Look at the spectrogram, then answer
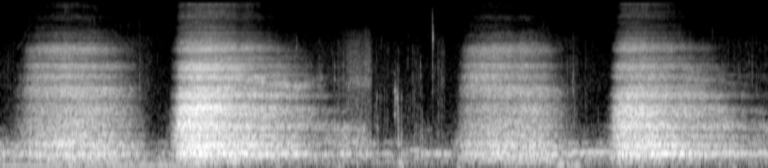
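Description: Slow, deep breaths during an upper-back and shoulder stretching session, two long airy exhales each followed by a quieter inhale, close and unhurried with no talking.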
